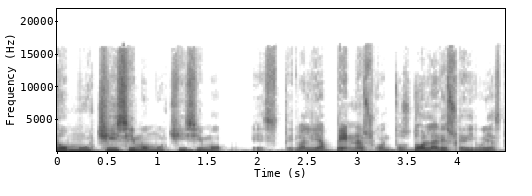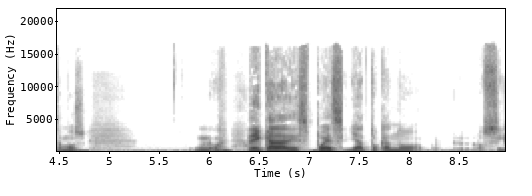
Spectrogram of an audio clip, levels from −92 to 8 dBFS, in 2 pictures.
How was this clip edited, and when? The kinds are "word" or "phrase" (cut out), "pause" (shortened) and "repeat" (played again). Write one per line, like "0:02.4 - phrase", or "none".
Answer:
0:02.4 - word
0:03.1 - word
0:04.0 - word
0:06.4 - word
0:07.3 - word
